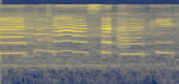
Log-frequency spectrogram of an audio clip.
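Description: Music: a high voice sings a wavering, ornamented melody in short phrases over a steady low drone.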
